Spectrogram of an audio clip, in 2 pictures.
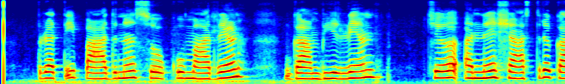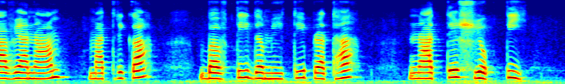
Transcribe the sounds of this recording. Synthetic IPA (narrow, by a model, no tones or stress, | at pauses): pɾət̪ipaːd̪nəsoːkumaːɾjəɳɡaːmbʱiːɾjəɳ | t͡ʃəɐnjəʃaːst̪ɾəkaːʋjaːnaːmː | aːt̪ɾɪka | bʱɐʋt̪id̪ɐmiːt̪ipɾɐt̪ʰa | naːt̪jəʃjʊkt̪i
